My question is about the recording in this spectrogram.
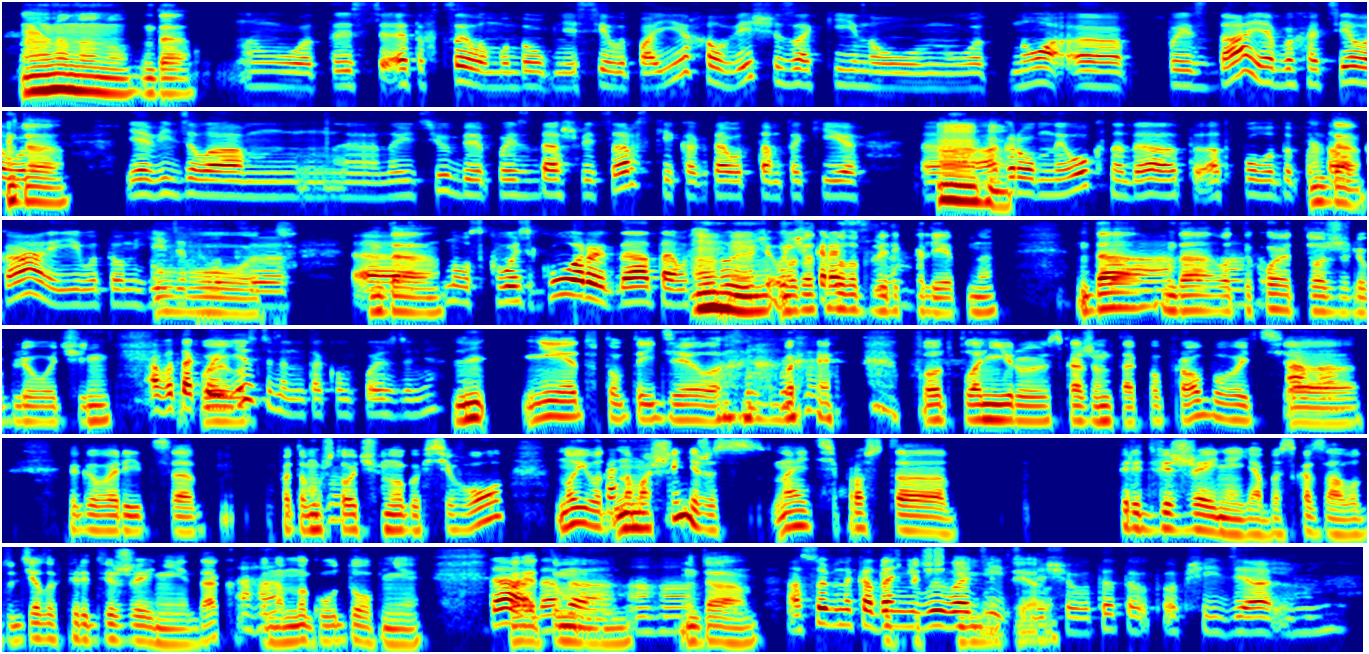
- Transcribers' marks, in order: laughing while speaking: "Как бы"; chuckle; other background noise
- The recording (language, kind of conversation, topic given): Russian, unstructured, Вы бы выбрали путешествие на машине или на поезде?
